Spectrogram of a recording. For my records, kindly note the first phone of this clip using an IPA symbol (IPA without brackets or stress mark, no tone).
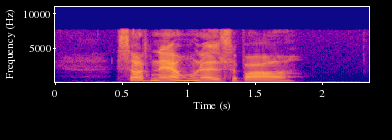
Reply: s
